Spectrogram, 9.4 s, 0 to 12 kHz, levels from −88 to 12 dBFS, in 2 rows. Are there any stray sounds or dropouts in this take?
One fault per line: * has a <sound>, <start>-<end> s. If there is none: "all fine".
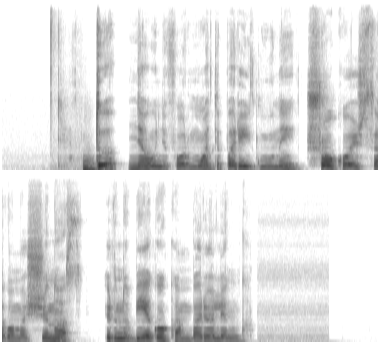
all fine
